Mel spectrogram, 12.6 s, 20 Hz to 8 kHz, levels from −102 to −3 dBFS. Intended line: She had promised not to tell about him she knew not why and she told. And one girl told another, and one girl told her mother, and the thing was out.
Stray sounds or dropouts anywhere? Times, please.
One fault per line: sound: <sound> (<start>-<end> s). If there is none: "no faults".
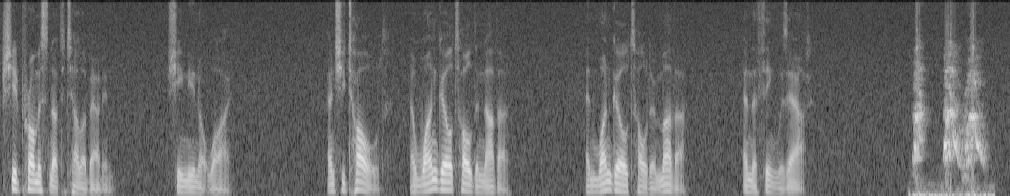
sound: bark (11.4-12.4 s)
